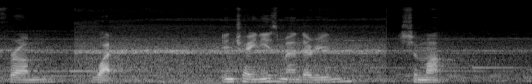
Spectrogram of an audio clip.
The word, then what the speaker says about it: 什么: In Chinese Mandarin, 什么? Bigkasin mo lang siya ng mabilis, 什么? Pero pwede rin siyang i-pronounce as 什么? Yun yung usually ginagamit na pronunciation nila dito, even the Taiwanese.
